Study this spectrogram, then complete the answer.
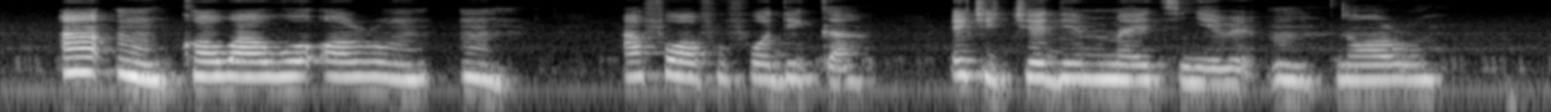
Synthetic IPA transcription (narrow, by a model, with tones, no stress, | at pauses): a˦˨kɔ˦wa˦wo˦ʔɔ˦ɾʊ˦m̩˦˨ | a˦fɔ˦ɔ˦˨fʊ˦fɔ˦dɪ˦ka˨ | e˦t͡ʃi˨t͡ʃe˦dɪ˦m̩˦ma˦e˦ti˨ɲe˨ɾe˨m̩˦˨nɔ˦ɾʊ˦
